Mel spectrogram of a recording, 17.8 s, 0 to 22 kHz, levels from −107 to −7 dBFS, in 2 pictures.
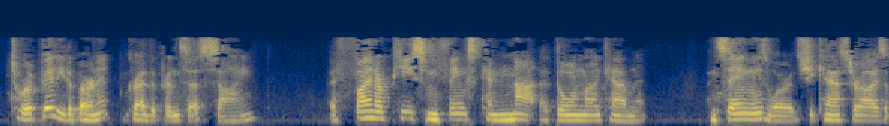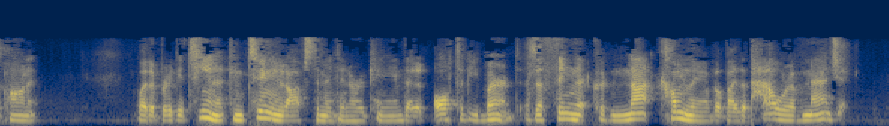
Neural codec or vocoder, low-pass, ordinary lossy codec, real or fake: codec, 16 kHz, 2 kbps, X-Codec, HuBERT features, trained on general audio; 7.2 kHz; MP3, 32 kbps; fake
